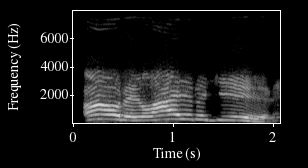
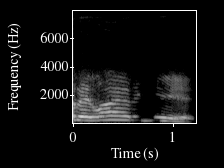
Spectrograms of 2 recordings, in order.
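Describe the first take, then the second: First: Slow, higher, louder knowing drawl; mock weary joke. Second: Slow knowing drawl; mock weary joke. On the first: Telling listeners how to react to fraud, amused drawl. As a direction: roll your eyes at the liars. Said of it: "the first thing you gotta look at". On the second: Repeating the joke for listeners, lighter drawl. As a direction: shrug it off with a grin. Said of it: "You're like".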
